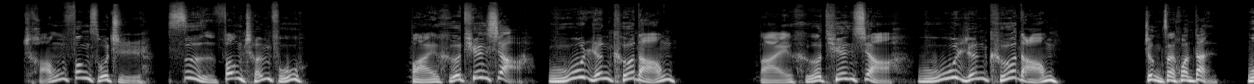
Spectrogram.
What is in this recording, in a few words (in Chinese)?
普通话合集; 鲸读全球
